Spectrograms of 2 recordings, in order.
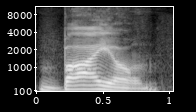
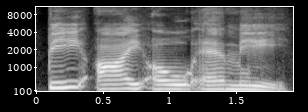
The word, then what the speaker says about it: Biome: You want to go online to doctor's biome. I'll repeat this later in the show, but write it down. Now, D O C T O R S B I O M E.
